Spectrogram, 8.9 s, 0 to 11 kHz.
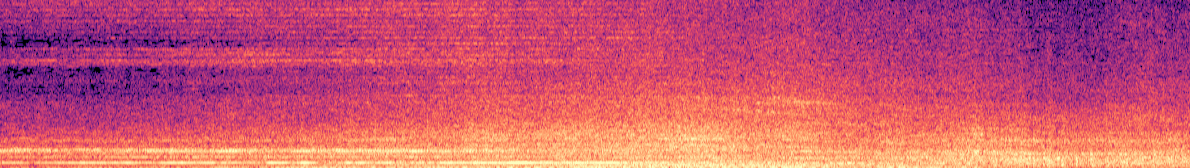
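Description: GBRf Class 66 diesel-electric locomotive, with its two-stroke V12 EMD engine, passing close by with a steady whine, louder about halfway through. The wheels of its rake of empty flat wagons then run by over the track.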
